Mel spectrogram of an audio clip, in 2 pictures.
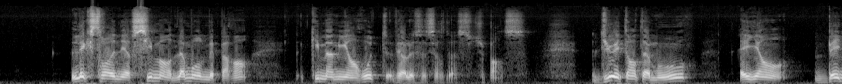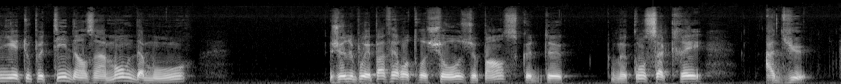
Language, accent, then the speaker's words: French; Rochefort, Nouvelle-Aquitaine, France; Je suis originaire de Rochefort-sur-Mer, en Charente-Maritime.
